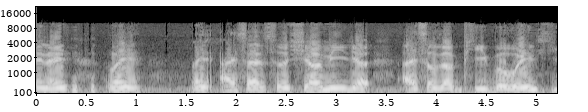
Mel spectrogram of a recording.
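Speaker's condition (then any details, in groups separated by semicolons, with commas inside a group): Cerebral palsy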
